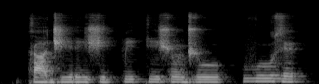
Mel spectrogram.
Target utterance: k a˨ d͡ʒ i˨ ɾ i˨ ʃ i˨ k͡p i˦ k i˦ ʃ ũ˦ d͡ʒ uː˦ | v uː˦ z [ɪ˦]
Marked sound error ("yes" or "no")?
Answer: no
